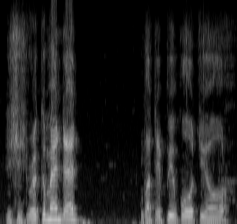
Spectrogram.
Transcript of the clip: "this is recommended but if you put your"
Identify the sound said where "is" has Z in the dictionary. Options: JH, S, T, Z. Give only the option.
S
